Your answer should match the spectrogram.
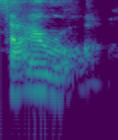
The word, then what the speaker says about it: Saira: eye in it so my name is CRA so it's spelled like Sarah but there's an eye in the middle so I would interrupt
